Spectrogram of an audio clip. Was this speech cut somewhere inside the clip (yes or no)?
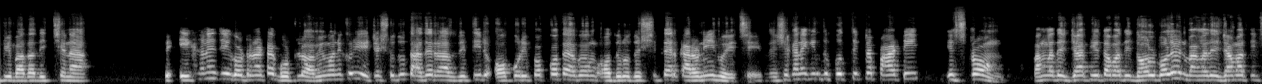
yes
